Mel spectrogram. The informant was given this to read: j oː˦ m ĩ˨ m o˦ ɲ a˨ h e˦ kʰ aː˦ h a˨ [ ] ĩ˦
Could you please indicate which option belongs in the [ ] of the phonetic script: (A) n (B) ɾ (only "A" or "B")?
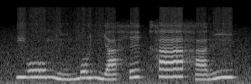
B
